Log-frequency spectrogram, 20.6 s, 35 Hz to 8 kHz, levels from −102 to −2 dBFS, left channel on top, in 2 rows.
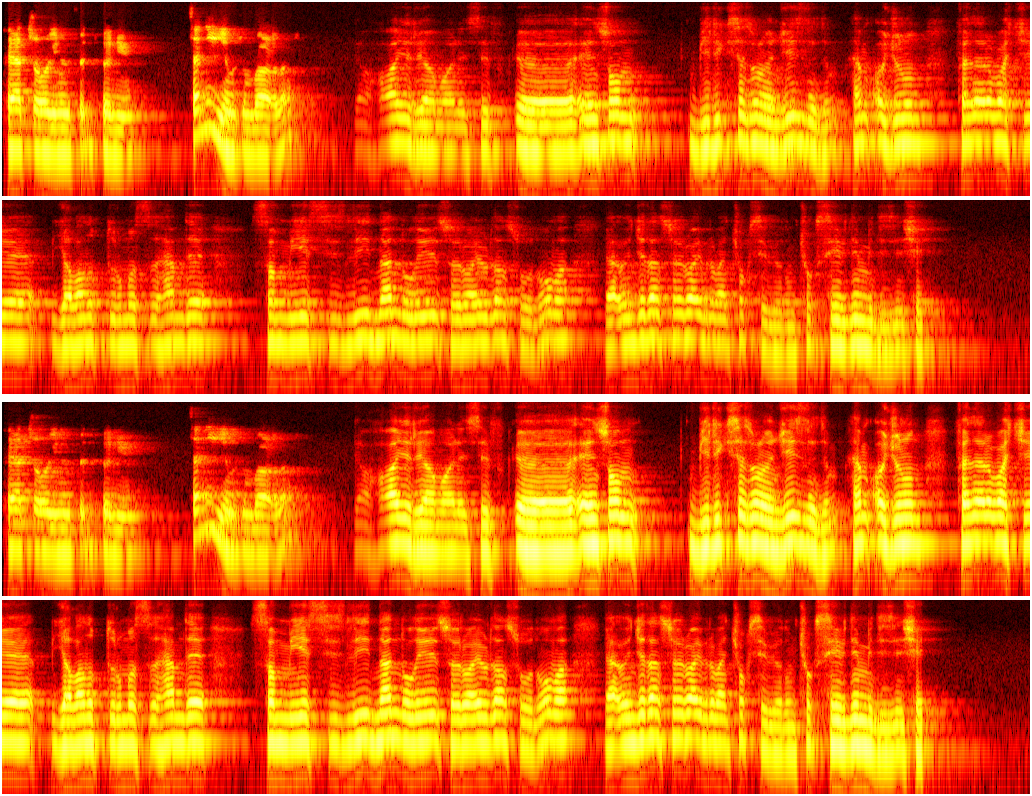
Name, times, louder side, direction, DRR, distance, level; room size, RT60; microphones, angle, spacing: voice 1, 0.1-1.3 1.9-2.9, left 4 dB, 45° left, 0.4 m, -22 dB
voice 2, 3.5-6.4 6.9-12.5 12.8-16.0 16.3-19.5, right 6 dB, 70° right, 0.4 m, -21 dB
8.1 x 6.8 x 7.5 m
head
